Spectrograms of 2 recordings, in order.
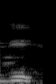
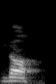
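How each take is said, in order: First: दी said with a long ee; long "thee". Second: द said short, like "duh". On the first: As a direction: say दी stretched as "thee". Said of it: "इस तरह भी कर देते हैं दी". (लंबा "दी" उच्चारण) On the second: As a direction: say द with a short neutral vowel. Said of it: "कुछ इस तरह द". (छोटा "द" उच्चारण) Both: Shown as a demonstration.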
